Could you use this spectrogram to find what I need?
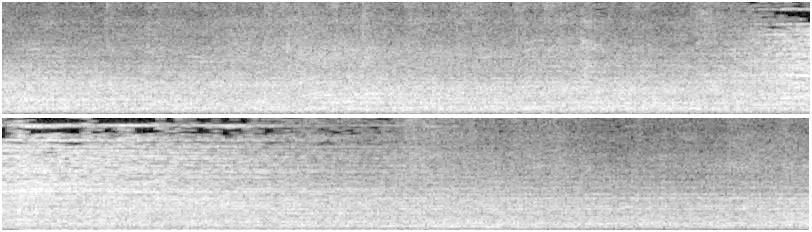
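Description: A sword slides into its scabbard with a soft click.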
